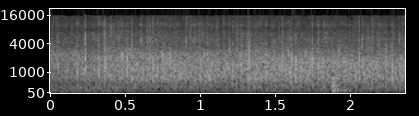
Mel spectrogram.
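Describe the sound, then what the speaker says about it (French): A conference audience at a Big Data Paris panel applauds in steady, dense clapping, moderately distant, with no voices over it. "Je pense qu'on peut les applaudir."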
